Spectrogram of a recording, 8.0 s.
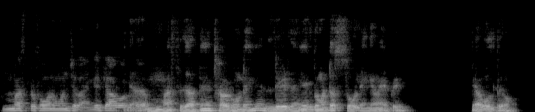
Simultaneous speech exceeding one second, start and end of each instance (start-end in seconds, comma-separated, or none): none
